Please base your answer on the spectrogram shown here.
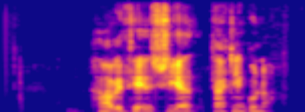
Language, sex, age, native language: Icelandic, male, 60-69, Icelandic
